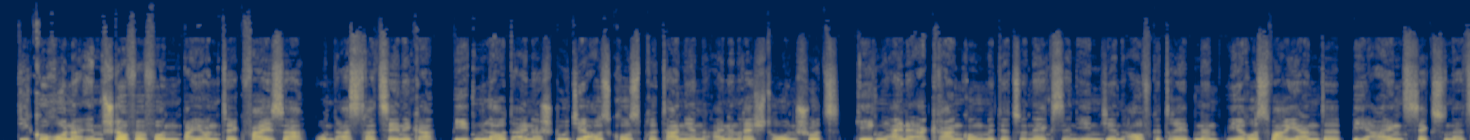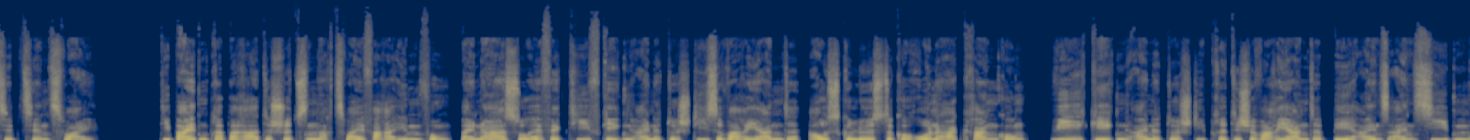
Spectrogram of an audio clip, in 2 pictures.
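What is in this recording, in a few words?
German male voice over, narrative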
